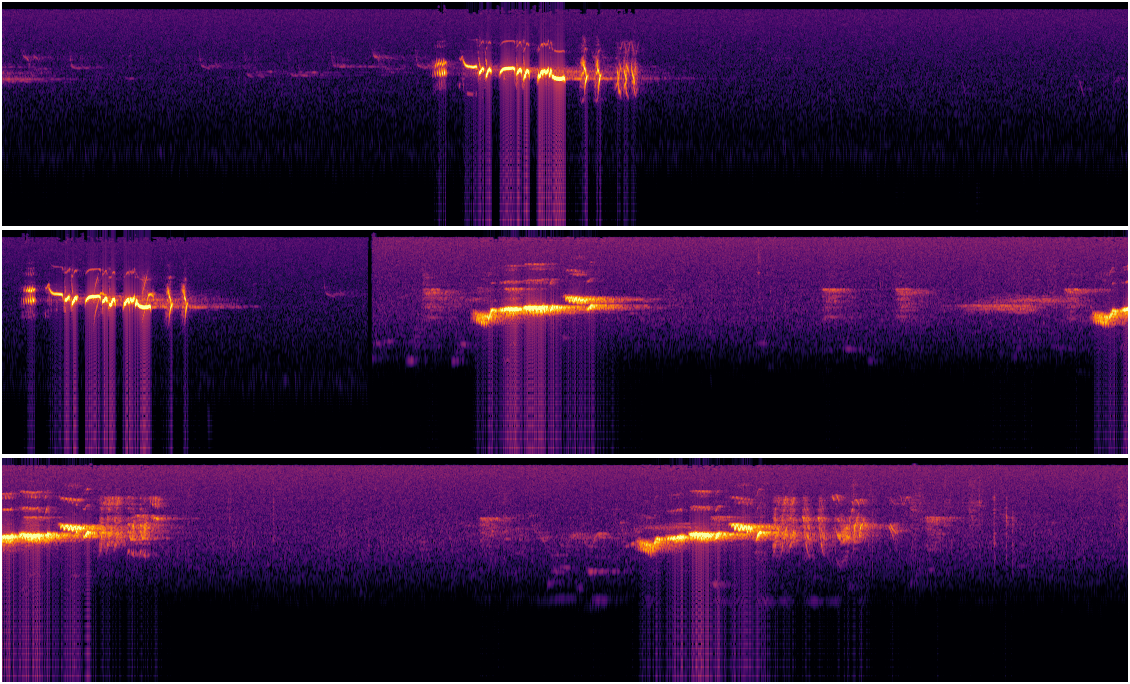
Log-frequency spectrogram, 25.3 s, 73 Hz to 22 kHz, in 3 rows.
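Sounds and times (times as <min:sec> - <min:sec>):
redwing calling: 0:03.3 - 0:04.8, 0:08.6 - 0:10.1, 0:11.3 - 0:13.4, 0:14.1 - 0:18.3, 0:20.4 - 0:24.5.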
